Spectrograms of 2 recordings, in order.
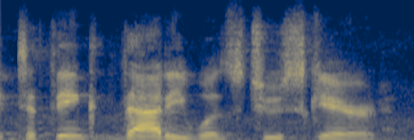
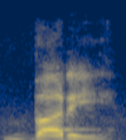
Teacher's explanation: Instead of doing a stop T, I would use a flap T and then drop the H.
